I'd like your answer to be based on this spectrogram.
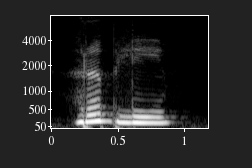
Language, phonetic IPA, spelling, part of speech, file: Ukrainian, [ɦrɐˈblʲi], граблі, noun, Uk-граблі.ogg
- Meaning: rake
